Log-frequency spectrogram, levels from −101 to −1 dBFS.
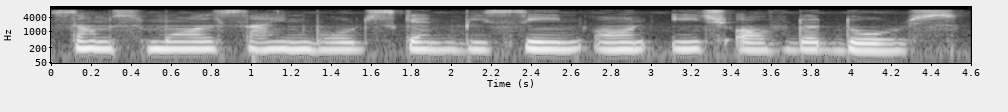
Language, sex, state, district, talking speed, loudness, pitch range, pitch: English, female, Assam, Kamrup Metropolitan, 155 wpm, -16 LUFS, 170-180 Hz, 175 Hz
